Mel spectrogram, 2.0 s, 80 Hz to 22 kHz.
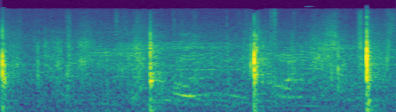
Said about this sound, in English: Here, at an outdoor basketball court, young men in their early 20s shoot hoops on a sunny afternoon.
